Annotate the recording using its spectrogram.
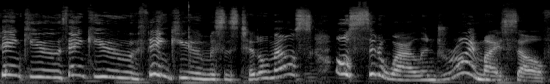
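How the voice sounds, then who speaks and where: Faint music plays in the background. A woman does a put-on character voice at a fairly slow pace. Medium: read story. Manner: slow, repetitive, smiling.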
